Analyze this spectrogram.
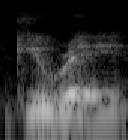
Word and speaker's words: Giúiré: And gaoré would be a jury.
